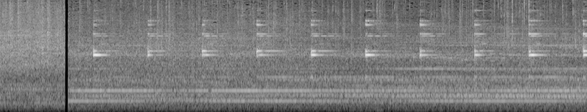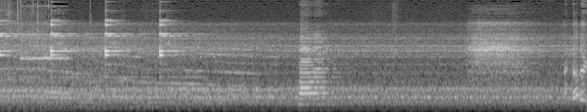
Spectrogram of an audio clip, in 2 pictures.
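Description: A model diesel locomotive idles with a steady electric hum and engine sound.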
